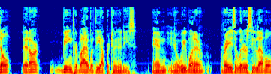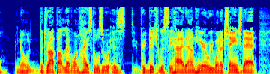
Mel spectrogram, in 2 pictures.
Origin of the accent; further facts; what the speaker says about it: Pittsburgh, Pennsylvania, United States; I was a big Steeler fan growing up in Pittsburgh.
